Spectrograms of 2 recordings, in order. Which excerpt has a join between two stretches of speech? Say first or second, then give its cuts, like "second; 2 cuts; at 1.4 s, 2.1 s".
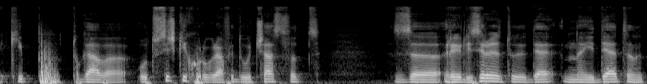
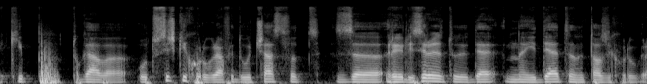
second; 1 cut; at 3.3 s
